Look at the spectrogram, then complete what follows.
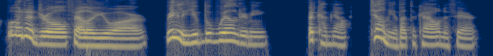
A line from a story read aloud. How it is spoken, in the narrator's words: Ganimard laughed as he said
